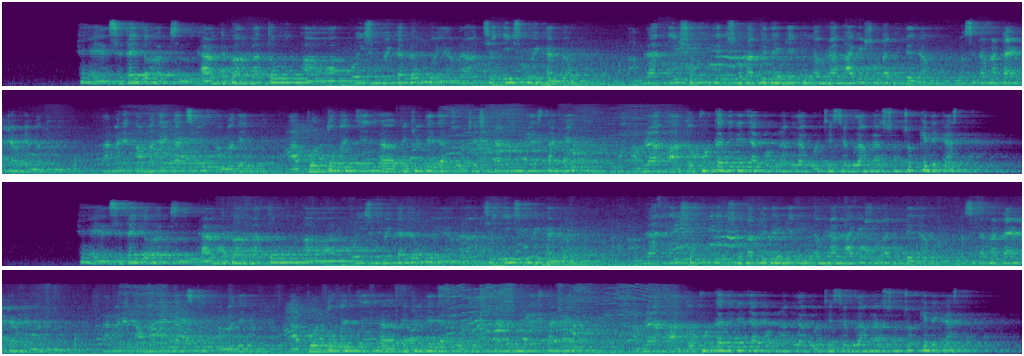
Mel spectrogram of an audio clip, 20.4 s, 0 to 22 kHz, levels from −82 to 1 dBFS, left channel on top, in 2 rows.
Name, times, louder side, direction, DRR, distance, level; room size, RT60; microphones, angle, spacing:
voice 1, 0.8-5.9 6.2-10.9 11.2-19.8, equal, 25° left, 2 dB, 2.8 m, -26 dB
sound 1, 1.9-17.0, right 1 dB, 70° right, 3.8 m, -33 dB
29.5 x 12.0 x 9.5 m, 2.3 s
head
